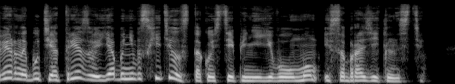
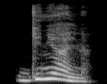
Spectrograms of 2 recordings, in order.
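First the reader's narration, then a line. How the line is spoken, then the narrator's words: Breathed out exclamation. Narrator (Russian): выдохнула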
